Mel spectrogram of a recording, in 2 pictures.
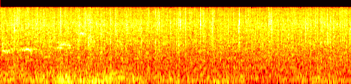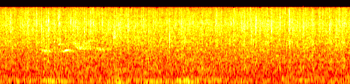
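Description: Steady rain falling on meadow grass and flowers: a continuous hiss made of many small drop impacts, even in level throughout.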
